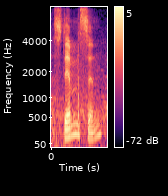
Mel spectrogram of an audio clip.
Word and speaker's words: Stimson: That's not with a P, it's with an M. Stimson.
